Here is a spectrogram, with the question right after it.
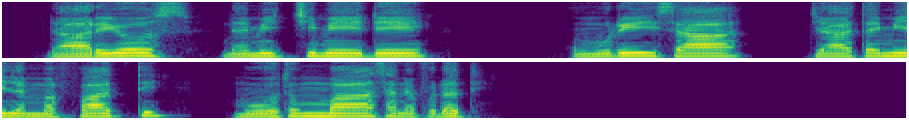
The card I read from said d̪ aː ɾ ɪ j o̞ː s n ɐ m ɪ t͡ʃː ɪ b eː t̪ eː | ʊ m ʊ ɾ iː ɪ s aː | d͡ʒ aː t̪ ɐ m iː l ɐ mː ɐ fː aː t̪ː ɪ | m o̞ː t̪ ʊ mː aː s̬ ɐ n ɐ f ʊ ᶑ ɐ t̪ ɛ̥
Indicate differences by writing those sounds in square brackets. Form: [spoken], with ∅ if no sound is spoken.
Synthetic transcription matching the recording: d̪ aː ɾ ɪ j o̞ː s n ɐ m ɪ t͡ʃː ɪ [m] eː [d̪] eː | ʊ m ʊ ɾ iː ɪ s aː | d͡ʒ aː t̪ ɐ m iː l ɐ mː ɐ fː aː t̪ː ɪ | m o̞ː t̪ ʊ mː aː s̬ ɐ n ɐ f ʊ ᶑ ɐ t̪ ɛ̥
